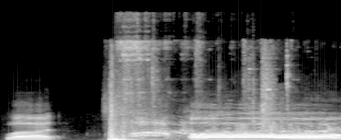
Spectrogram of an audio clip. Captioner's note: punches bag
